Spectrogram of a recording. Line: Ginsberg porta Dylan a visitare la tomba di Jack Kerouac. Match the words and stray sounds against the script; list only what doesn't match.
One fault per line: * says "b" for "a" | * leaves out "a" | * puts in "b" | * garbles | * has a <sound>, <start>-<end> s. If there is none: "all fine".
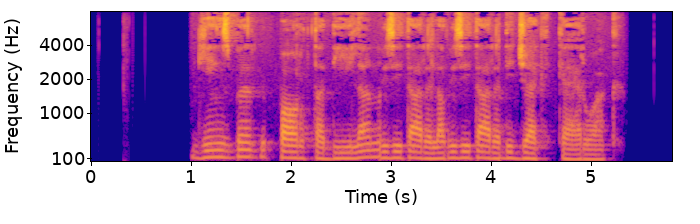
* leaves out "a"
* says "visitare" for "tomba"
